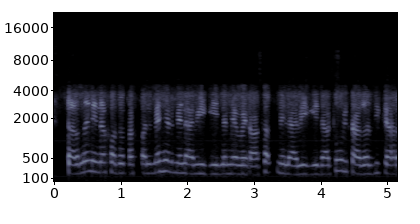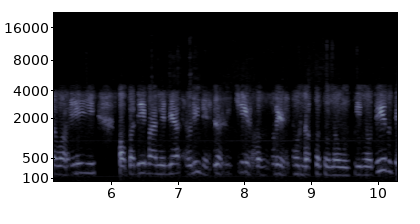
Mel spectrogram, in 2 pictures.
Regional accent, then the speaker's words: Khyber Pakhtunkhwa, Pakistan; د موږ د خیبر پښتونخوا

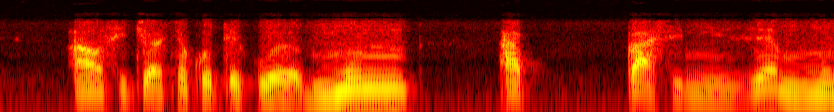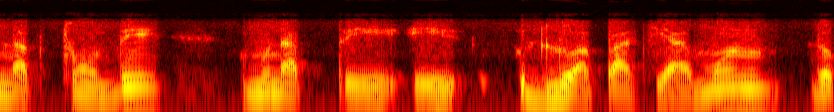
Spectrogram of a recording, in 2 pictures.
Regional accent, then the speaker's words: Haiti; les choquants, les révoltants, les humiliants en tant que haïtien pour être traité pareil ou comme ça

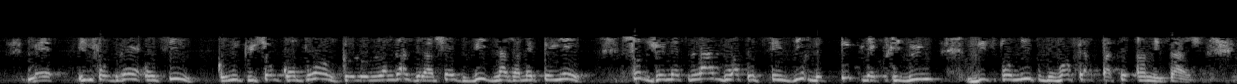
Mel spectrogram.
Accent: Gabon; chez nous, chez les Bantous, je suis gabonais

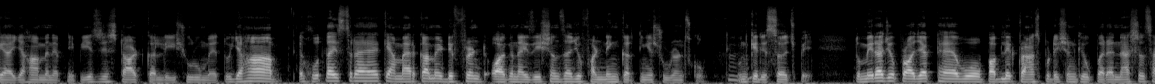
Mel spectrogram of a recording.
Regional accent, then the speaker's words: Multan, Punjab, Pakistan; born there; also born or lived in Ahmadpur East; میں پیدا ہوا بیسیکلی ملتان میں, لیکن اس وقت میرے ڈیڈ کی پوسٹنگ جو تھی وہ لیاقت پور میں تھی.

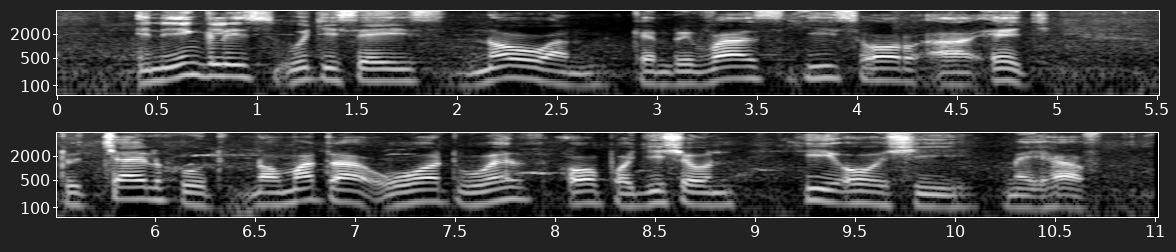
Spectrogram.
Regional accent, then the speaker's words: Juba, Central Equatoria, South Sudan; English is a second language; from South Sudan in capital Juba.

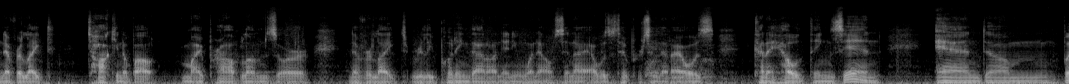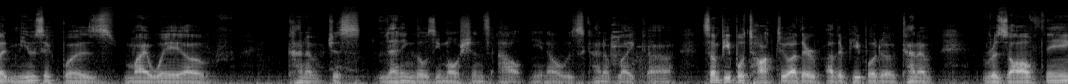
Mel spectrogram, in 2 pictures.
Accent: Hawaii, United States; I got into it because my mom played, and I was born and raised in Hawaii, and that's something, you know, all the kids do.

